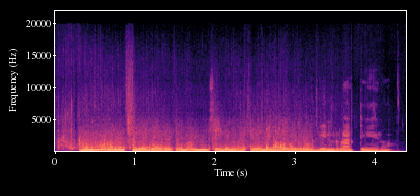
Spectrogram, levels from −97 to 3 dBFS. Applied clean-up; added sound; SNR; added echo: neural mask model RNNoise.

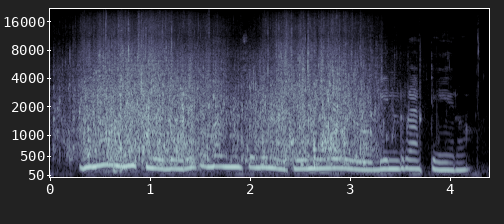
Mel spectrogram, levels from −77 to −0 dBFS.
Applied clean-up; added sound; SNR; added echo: none; Water / Splash, splatter; -1 dB; none.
